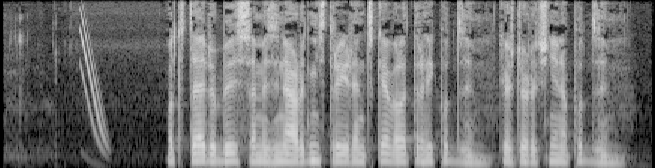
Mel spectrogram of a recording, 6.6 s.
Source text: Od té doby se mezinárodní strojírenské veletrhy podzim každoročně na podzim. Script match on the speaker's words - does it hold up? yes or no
yes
